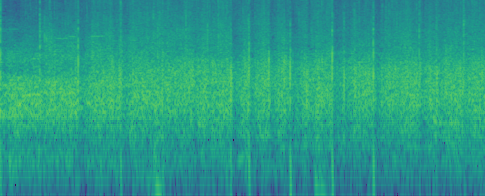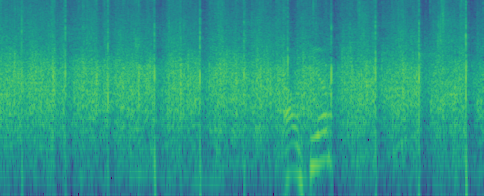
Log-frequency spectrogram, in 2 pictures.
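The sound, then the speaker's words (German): An audience claps steadily, a dense, continuous wash of applause lasting the whole stretch, with a brief voice surfacing faintly underneath near the end, while a computer's hard-disk password is disabled in the BIOS, saved and the computer restarted during a demonstration. “Hier wurde jetzt gerade, als ihr geklatscht habt, das Passwort gedisabled, gespeichert und neu gestartet und tatsächlich kommt man jetzt an den Rechner ohne das Passwort.”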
